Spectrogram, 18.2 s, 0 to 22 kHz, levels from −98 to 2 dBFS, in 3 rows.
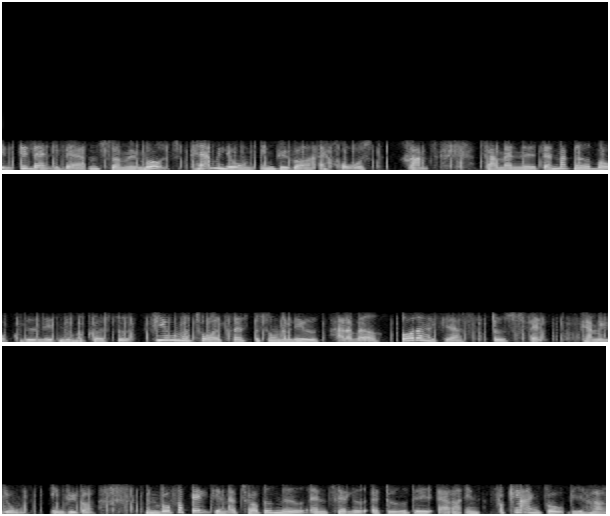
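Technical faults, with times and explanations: Throughout, AMR narrowband mobile codec: speech squeezed into a 200 Hz to 3.7 kHz band at 5.9 kbps, so it's heavily buzzy and synthetic, with nothing above 3.7 kHz.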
